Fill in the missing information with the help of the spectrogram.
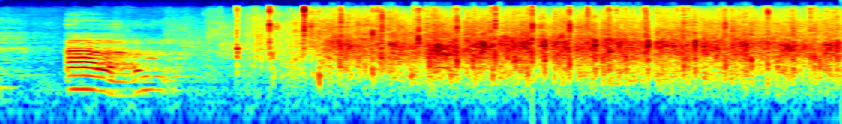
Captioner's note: applause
